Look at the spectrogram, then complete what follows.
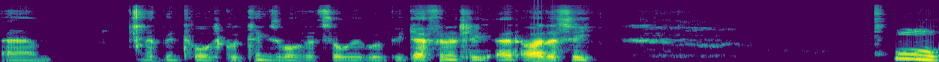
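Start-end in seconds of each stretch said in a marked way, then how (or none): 2.2-6.3 yawning, louder and slower. A livestreamer talking to viewers while waiting for people, yawning. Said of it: "excuse me for yawning".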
